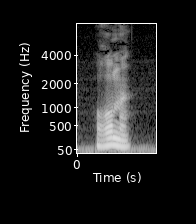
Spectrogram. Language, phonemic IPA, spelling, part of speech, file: French, /ʁɔ.mɛ̃/, romain, adjective, Fr-romain.ogg
- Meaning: 1. of the city of Rome; Roman 2. of Ancient Rome; Roman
